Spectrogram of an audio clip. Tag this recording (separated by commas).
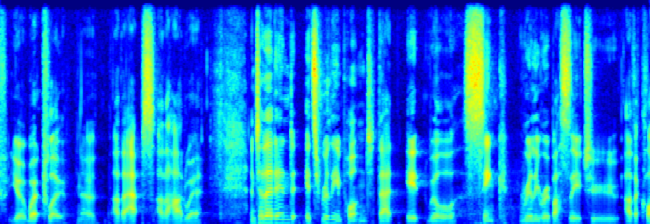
Speech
